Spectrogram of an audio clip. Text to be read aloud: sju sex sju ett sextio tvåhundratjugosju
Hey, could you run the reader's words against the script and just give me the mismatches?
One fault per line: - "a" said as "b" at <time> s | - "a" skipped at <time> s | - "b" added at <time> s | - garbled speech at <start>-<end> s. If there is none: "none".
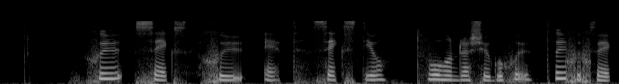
- garbled speech at 5.4-6.1 s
